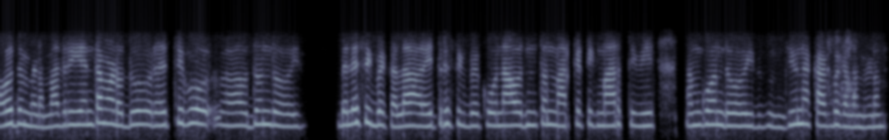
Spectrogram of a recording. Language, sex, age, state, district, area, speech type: Kannada, female, 18-30, Karnataka, Uttara Kannada, rural, conversation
